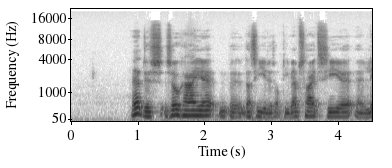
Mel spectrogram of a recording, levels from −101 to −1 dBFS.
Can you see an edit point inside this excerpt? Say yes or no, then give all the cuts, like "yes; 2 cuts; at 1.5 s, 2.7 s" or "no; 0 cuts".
no; 0 cuts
